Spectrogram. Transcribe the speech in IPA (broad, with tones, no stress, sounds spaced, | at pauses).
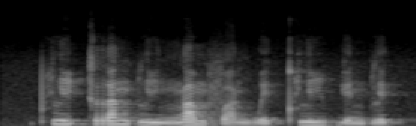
pʰ l i˥˩ ʔ k r a˥˩ n p l i˧ n ŋ a˥˩ m f a˨˩ ŋ w e˦˥ k̚ pʰ l iː˥˩ p̚ j e˧ n p l e˥˩ k̚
